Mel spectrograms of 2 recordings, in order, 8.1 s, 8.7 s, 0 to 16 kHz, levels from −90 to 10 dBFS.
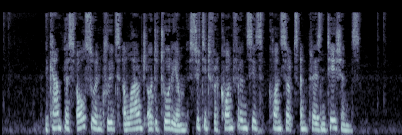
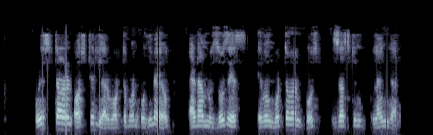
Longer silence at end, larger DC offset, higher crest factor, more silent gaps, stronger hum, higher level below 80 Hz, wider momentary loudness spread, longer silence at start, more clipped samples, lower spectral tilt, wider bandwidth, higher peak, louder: first, 0.9 s vs 0.7 s; neither; about the same, 14 dB vs 18 dB; second, none vs 3.50-3.77 s, 4.96-5.15 s, 6.43-6.59 s, 7.33-7.40 s; neither; first, -56 dBFS vs -62 dBFS; second, 6 LU vs 11 LU; first, 0.9 s vs 0.7 s; neither; first, -5.5 dB/octave vs -2 dB/octave; first, 11.5 kHz vs 7.8 kHz; about the same, -2 dBFS vs -2 dBFS; first, -16 LUFS vs -20 LUFS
